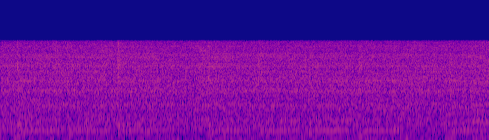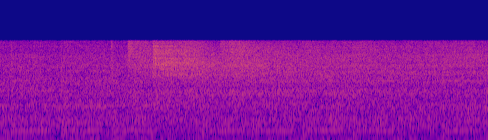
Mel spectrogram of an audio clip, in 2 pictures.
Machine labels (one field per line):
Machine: slide rail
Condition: normal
